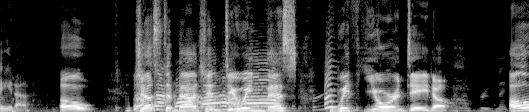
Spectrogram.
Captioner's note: laughs in big data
